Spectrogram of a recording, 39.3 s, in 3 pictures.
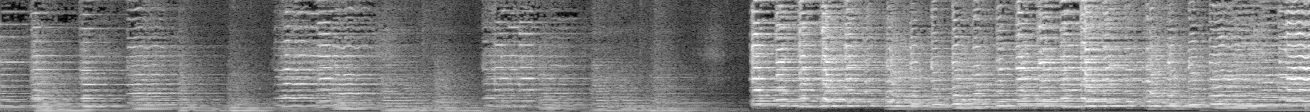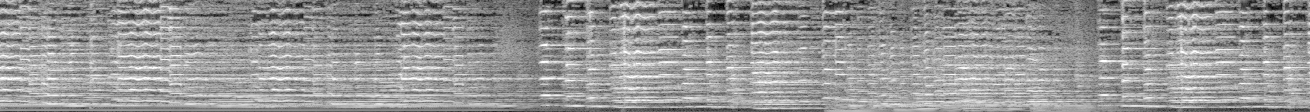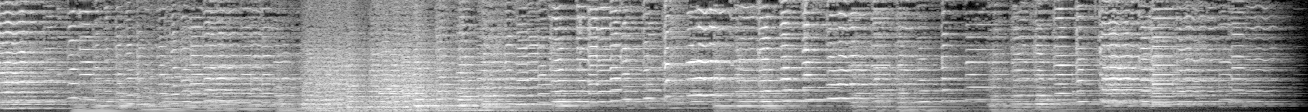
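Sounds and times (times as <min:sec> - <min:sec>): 
violin concerto: 0:00.0 - 0:39.2.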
